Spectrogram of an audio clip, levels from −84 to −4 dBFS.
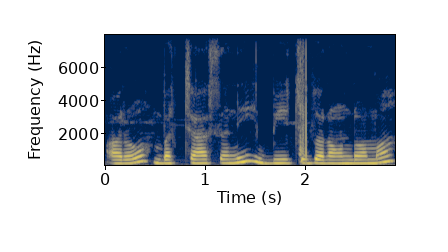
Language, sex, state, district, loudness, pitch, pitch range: Angika, female, Bihar, Bhagalpur, -20 LUFS, 225 Hz, 220-245 Hz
